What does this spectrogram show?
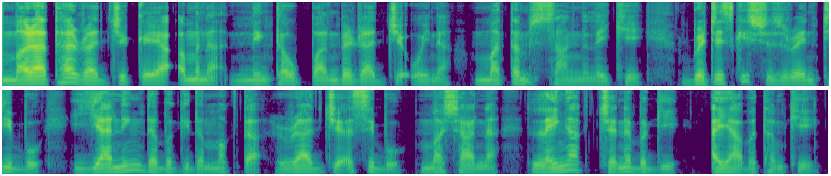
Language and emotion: Manipuri, neutral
